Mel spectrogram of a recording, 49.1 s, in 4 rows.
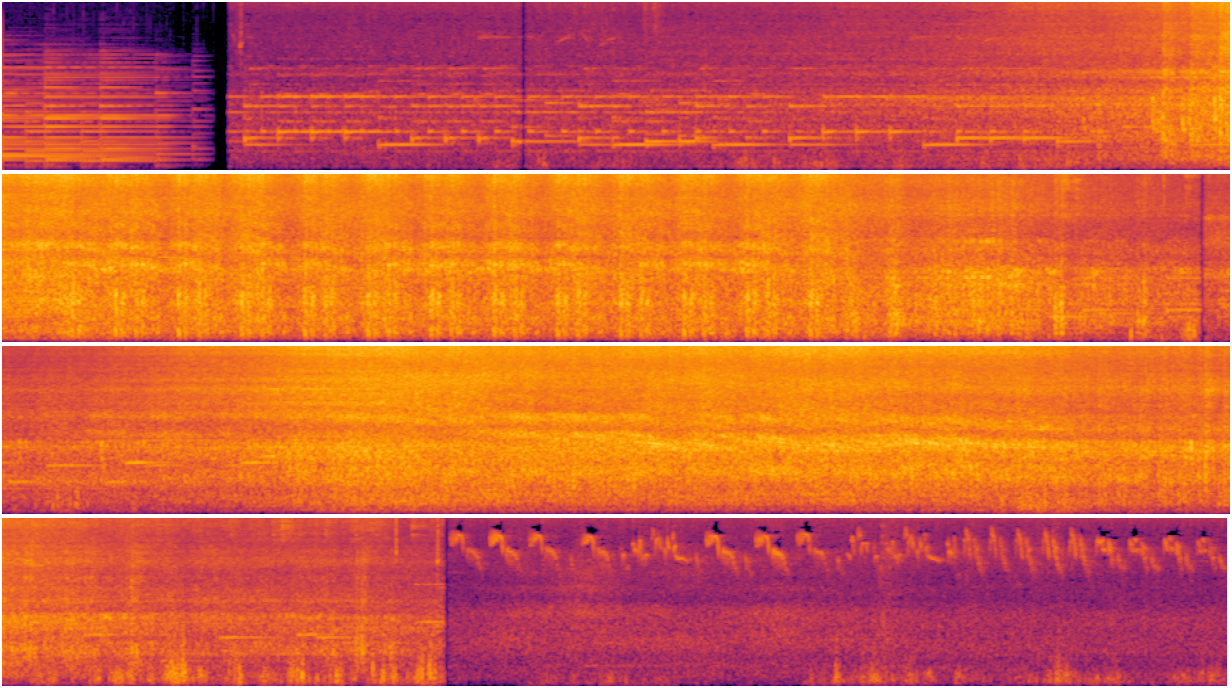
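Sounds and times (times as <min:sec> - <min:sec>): train passing rushing noise: 0:07.4 - 0:41.3
train wheels clickety-clack: 0:11.5 - 0:24.3, 0:33.6 - 0:38.4.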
